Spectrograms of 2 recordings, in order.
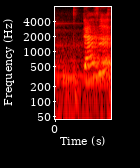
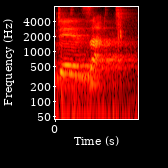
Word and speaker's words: dessert: Dessert is a 2-syllable word with the stress on the second syllable. You can do it like this, dessert.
